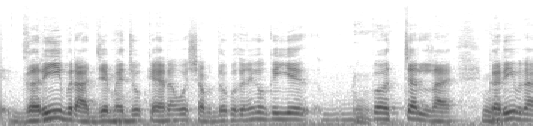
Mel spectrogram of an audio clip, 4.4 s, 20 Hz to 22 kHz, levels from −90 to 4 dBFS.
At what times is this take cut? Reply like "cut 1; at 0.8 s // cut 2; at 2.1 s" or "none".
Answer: none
